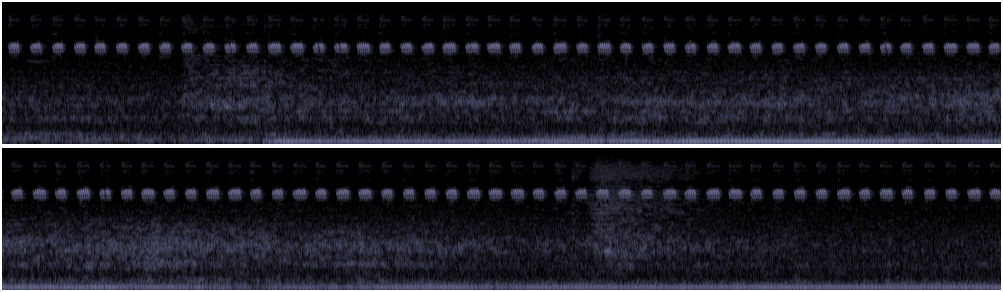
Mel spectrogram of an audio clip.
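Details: Courting cricket at night toward dawn, chirping in a fast, even, high-pitched train, while a low steady hum rises underneath after the first few seconds and a brief rustle comes around the midpoint.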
